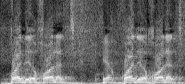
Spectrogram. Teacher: huruf dal harus dipantulkan karena huruf dal memiliki salah satu sifat yang dinamakan dengan qalqalah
